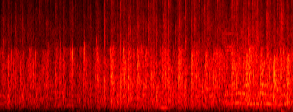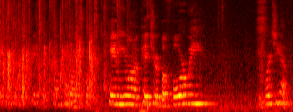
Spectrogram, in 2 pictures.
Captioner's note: applause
